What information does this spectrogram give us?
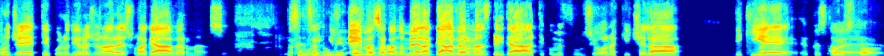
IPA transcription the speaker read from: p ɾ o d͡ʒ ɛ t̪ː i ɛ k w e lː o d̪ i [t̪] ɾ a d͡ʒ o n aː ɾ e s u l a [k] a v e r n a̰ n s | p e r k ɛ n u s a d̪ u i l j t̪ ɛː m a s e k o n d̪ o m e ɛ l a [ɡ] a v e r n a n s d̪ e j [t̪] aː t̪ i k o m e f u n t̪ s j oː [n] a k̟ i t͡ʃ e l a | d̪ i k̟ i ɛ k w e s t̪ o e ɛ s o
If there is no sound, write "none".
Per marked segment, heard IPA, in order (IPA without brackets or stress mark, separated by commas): none, ɡ, ɡ, d̪, n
